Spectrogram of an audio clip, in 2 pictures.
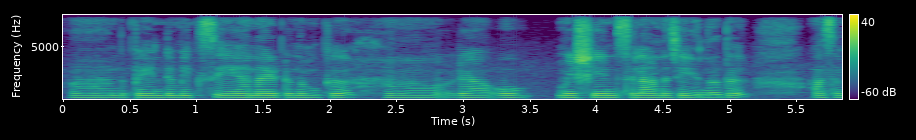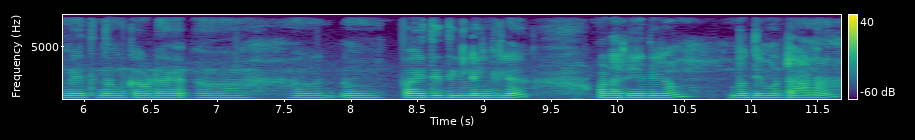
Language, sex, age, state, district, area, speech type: Malayalam, female, 30-45, Kerala, Ernakulam, urban, spontaneous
